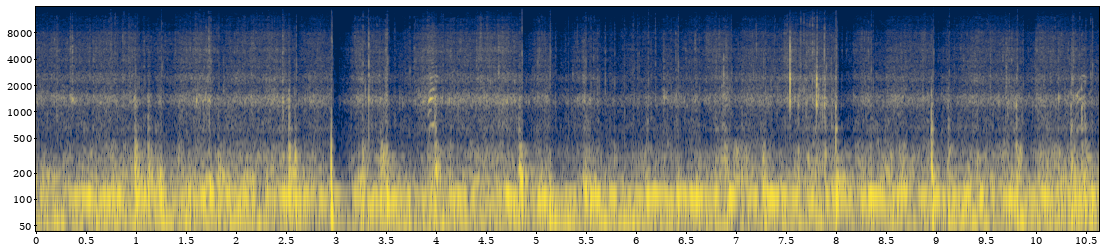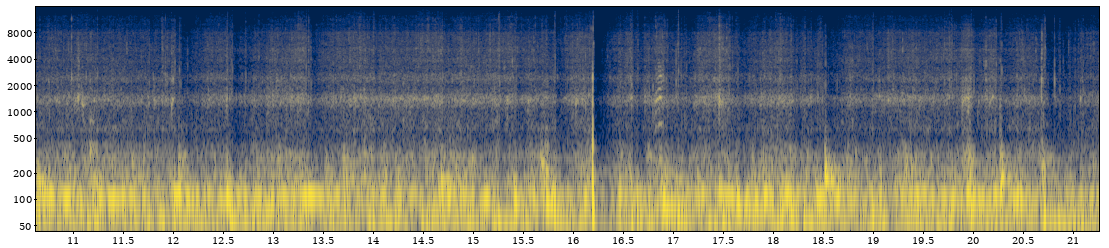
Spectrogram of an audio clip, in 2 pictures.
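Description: Water rushing and splashing along the hull of a six-person outrigger canoe under way, with a heavy low rumble from wind and water on the hull-mounted microphone and scattered short splashes from the paddle strokes.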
